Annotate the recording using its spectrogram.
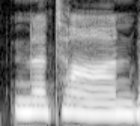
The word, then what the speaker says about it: Natan: Well, the main character, or the character who is a seer, and do you pronounce it Natan? – I've used the names from the Hebrew scriptures, so Natan, but Natan. In the King James Bible, he's Nathan.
